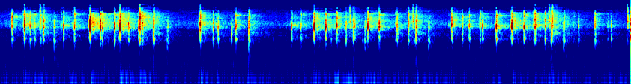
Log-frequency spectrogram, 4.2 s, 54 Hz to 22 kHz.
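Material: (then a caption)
Plastic. Rapid typing with bare fingertips on a $250 custom compact 65% mechanical keyboard with Gateron Milky Yellow switches in a hollow plastic case, with red and pink plastic keycaps, resting on a printed desk mat. The key presses make a dense run of short, dry, bright clacks with very little low end, and they stop instantly with no ring.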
